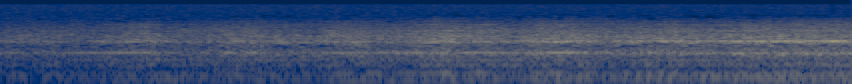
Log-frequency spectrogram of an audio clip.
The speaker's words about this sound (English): Now, when you hear a humming like that, you know that car has worn-out gears. And probably they're worn because the owner forgot to change to wetter gear lubricants when cold weather came.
